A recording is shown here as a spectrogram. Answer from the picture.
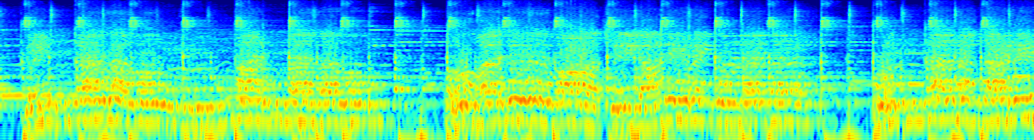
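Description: Voices singing a Tamil church hymn with instrumental accompaniment and a steady low drum beat, the melody rising and falling in long held phrases.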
